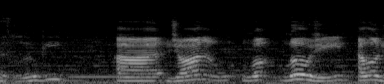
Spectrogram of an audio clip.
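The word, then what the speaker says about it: Logie: So one century ago 1926, John Lugie Beard gave the first public demonstration of television is his laboratory in London. His name is Lugie.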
